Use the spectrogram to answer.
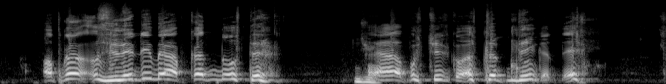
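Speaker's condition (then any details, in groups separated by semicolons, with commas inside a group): Cerebral palsy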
